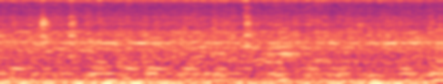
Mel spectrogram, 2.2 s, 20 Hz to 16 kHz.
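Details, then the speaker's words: 1989 Chevrolet C1500 Silverado (GMT400) work truck at idle: an even low rumble with a steady pulse and no knocking or misses. Sounds healthy, though the owner notes a small rattle of unknown cause. "it sounds pretty healthy it's a little rattle I don't know what that is yet I'll figure it out"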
